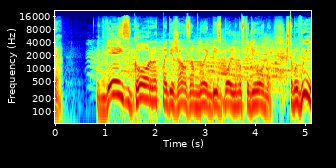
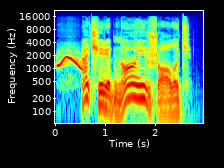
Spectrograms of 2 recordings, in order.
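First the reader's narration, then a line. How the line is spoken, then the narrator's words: Grumbling. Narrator (Russian): проворчал кто-то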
